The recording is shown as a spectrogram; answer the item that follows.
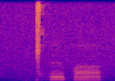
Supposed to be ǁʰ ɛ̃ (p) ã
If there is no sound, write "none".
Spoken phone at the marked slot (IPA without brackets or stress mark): p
